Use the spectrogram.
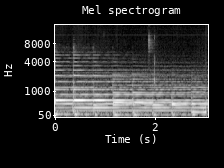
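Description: A sustained, buzzy harmonic tone shifting in small steps, with faint rhythmic ticks underneath: sampled audio stuttering through the scatter effect on a Roland SP-404 MKII sampler.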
